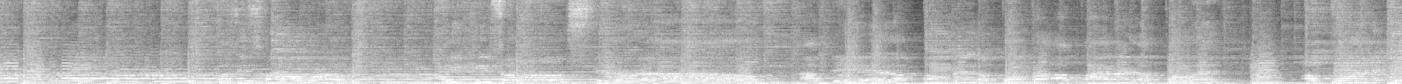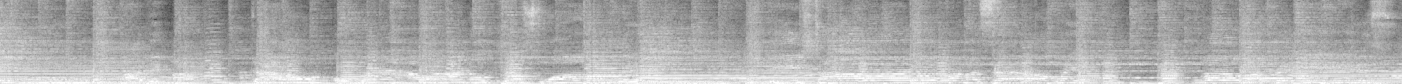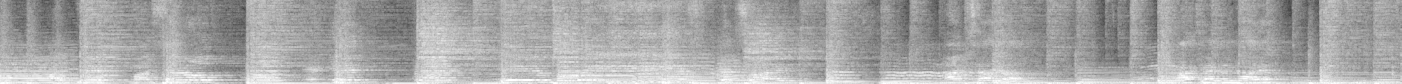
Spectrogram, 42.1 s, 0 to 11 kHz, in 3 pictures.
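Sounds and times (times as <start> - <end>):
brass section: 0.0 - 42.0
piano: 0.0 - 42.0
rhythm section steady beat: 0.0 - 42.0.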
